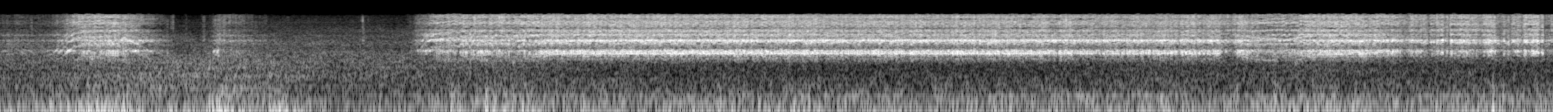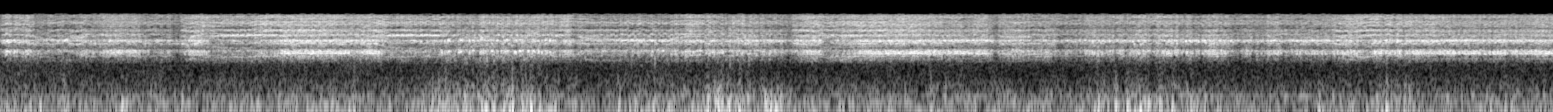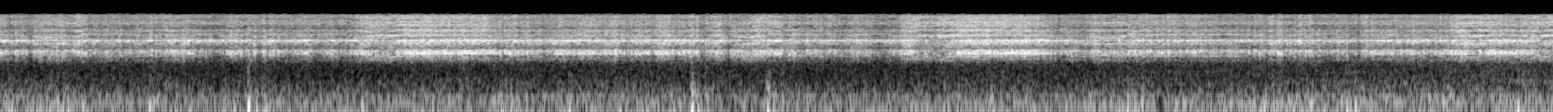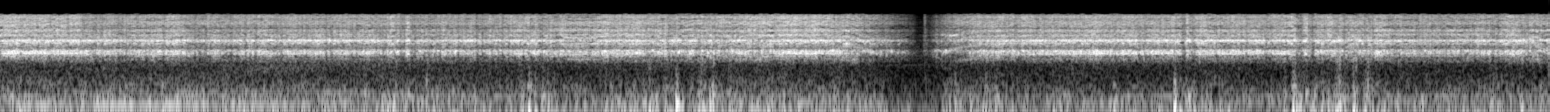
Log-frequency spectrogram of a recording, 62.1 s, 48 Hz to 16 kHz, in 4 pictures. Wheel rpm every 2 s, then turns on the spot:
70, 10, 160, 230, 230, 230, 220, 230, 220, 220, 220, 220, 220, 230, 230, 230, 230, 230, 230, 230, 230, 230, 230, 230, 230, 240, 220, 150, 190, 230, 210.
none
